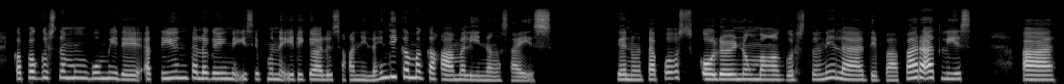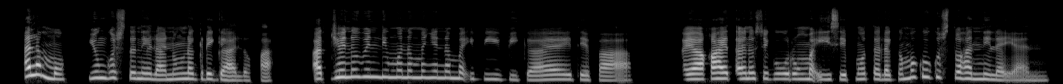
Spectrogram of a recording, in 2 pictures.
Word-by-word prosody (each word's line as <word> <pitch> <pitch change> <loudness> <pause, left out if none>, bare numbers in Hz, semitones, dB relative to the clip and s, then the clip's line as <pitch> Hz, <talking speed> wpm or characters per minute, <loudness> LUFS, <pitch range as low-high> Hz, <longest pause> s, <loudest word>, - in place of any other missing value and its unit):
kapag 280 +2 +2
gusto 310 +1 -3
mong 295 0 0
bumili 275 -6 0
at 255 - -2
yun 295 +2 +1
talaga 275 -2 +1
yung 265 0 0
naisip 245 +1 -7
mo 245 - -2
na 235 - -1
i-regalo 230 -1 -1
sa 220 - -11
kanila 210 -1 -3
hindi 340 +4 +2
ka 345 - +3
magkakamali 230 -9 +1
ng 190 -1 -4
size. 180 -2 -3 0.7
Ganon 220 -2 -1
tapos, 280 +6 -2
color 235 -1 +6
nung 235 0 -1
mga 220 -1 +1
gusto 215 +2 -6
nila 250 -5 +2
di 200 -1 -5
ba 195 0 -1
para 300 +2 +8
at 305 - -13
least, 260 -1 -3 0.5
ah, 215 -1 +7 0.4
alam 420 +1 +8
mo, 255 -2 0 0.3
yung 300 +1 +1
gusto 285 -2 -4
nila 250 -4 -1
nung 245 +2 -2
nag 255 - -1
regalo 195 -7 -3
ka. - - -5 0.4
At 265 0 +3
genuinely 340 +2 +1
mo 325 0 0
naman 315 -1 -1
yan 300 0 -2
na - - -2
maibibigay 230 -4 -5
di 220 -2 -5
ba? 190 -1 -4 0.5
Kaya 245 +1 +6
kahit 270 0 +7
ano 270 +1 +2
sigurong 250 -1 -4
maisip 225 -1 -4
mo 250 - -2
talagang 240 0 -4
magugustuhan 315 -6 -1
nila 225 -4 -2
yan. 190 0 -9
245 Hz, 170 wpm, -24 LUFS, 220-285 Hz, 0.7 s, para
